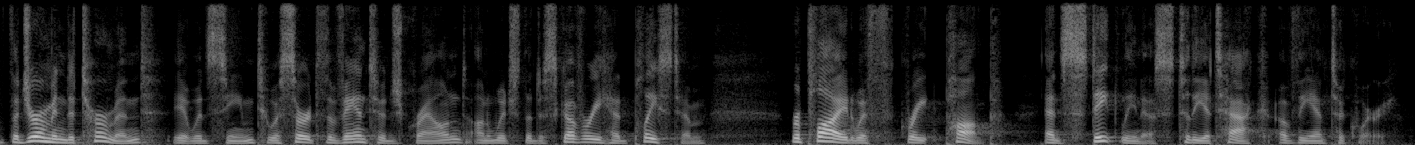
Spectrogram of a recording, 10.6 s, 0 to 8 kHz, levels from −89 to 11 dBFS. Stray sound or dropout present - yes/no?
no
